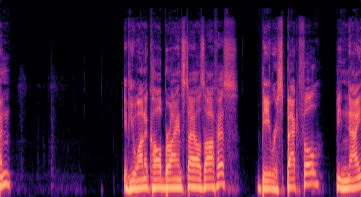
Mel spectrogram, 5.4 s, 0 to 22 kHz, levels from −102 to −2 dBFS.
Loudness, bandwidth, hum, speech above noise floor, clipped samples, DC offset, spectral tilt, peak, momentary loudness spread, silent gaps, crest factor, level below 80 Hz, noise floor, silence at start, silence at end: -22 LUFS; 14.5 kHz; none; 59 dB; under 0.1%; under 0.1%; -6 dB/octave; -4 dBFS; 10 LU; none; 18 dB; -48 dBFS; -79 dBFS; 0 s; 0 s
